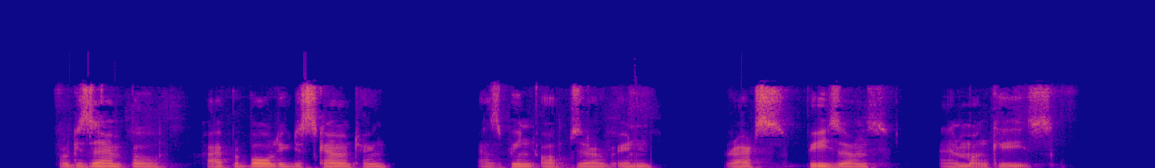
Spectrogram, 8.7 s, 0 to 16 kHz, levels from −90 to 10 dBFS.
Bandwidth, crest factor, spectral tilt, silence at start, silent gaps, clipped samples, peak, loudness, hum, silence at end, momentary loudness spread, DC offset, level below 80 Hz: 8.4 kHz; 22 dB; -3.5 dB/octave; 0.45 s; 2.98-3.58 s, 5.09-5.43 s, 6.82-7.04 s; under 0.1%; -16 dBFS; -35 LUFS; none; 0.75 s; 14 LU; under 0.1%; -62 dBFS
